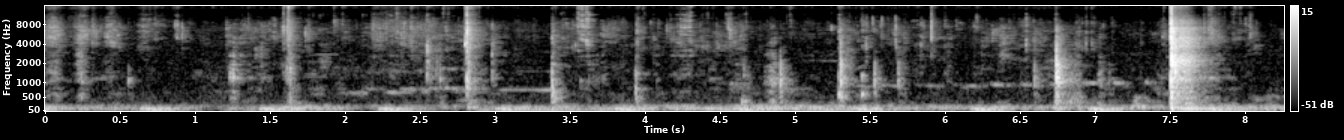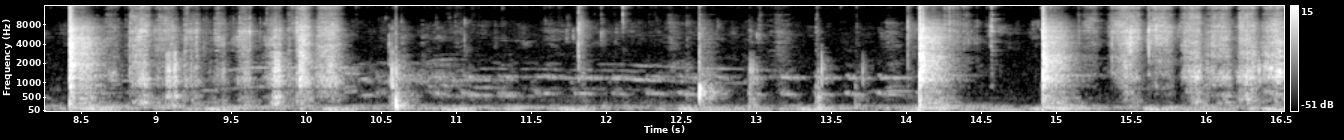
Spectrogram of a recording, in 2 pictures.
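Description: Kitchen knife chopping through raw chicken onto a wooden cutting board: a series of sharp knocks, bunched in clusters about halfway through and again near the end, over a low steady hum.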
